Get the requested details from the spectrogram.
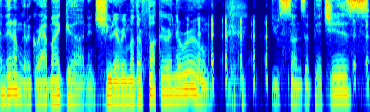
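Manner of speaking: hard, movie-style tough-guy delivery. Imitating Clint Eastwood turning violent mid-broadcast: Clint Eastwood tough-guy voice. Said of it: "I was waiting for him to be like".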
